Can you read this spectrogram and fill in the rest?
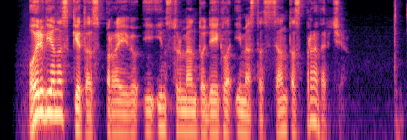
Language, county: Lithuanian, Šiauliai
